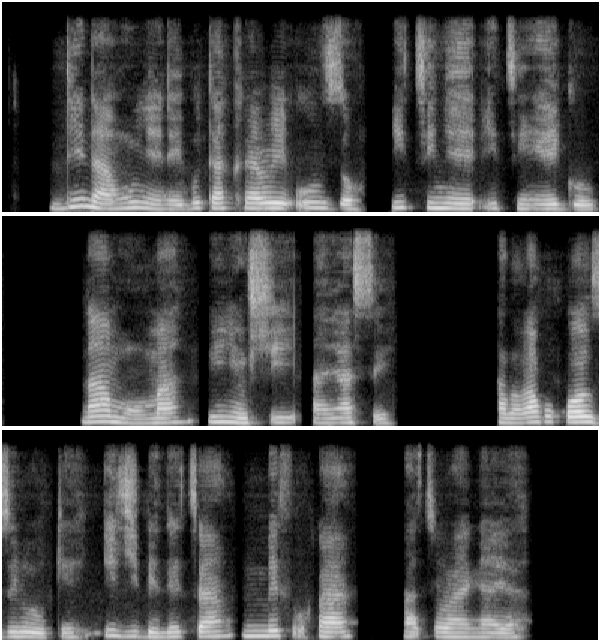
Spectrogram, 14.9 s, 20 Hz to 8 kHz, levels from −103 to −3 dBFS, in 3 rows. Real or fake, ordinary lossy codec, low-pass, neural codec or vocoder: fake; none; 7.2 kHz; codec, 44.1 kHz, 2.6 kbps, DAC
